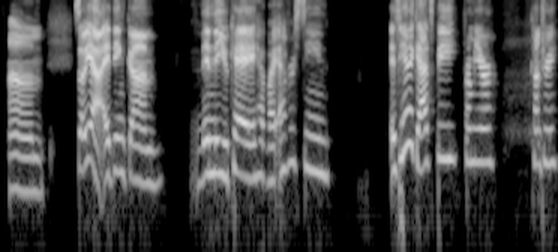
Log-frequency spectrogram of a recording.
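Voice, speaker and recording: A woman with an American accent, fairly high pitch and a bright, sharp tone, lively intonation, long, frequent pauses, and a dry, close sound with no echo. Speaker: comedian and TV presenter. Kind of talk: casual interview chat. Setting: video call from home. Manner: fast talker.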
